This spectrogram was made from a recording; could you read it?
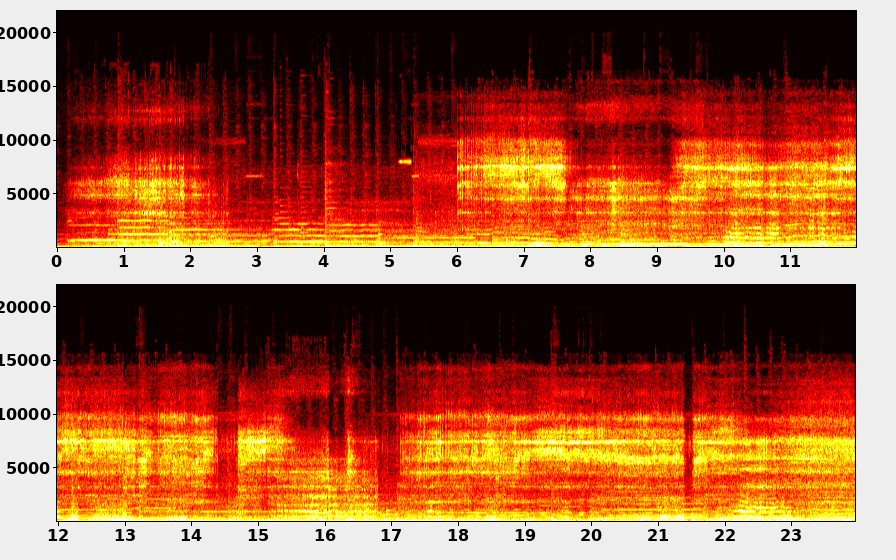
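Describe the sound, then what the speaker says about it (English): A wood lathe turns a vase blank as a tool cuts away outer layers of timber from the midsection, a busy scraping and whirring with rhythmic mechanical knocks and shifting tonal hum, continuous and close. "I began cutting away outer layers of timber from the midsection, then blending it down into the base"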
